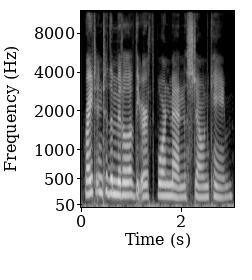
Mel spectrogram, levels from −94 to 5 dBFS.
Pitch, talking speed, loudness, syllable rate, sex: 200 Hz, 235 wpm, -19 LUFS, 5.1 syllables/s, female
